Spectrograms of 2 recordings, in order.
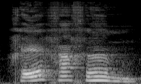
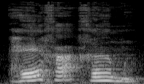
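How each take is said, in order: Both takes have the same delivery.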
